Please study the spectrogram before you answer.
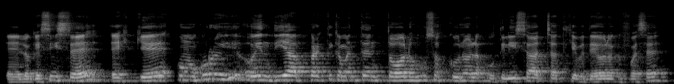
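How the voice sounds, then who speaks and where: A man's voice: sits high, animated, brisk. Man in an echoey room, explaining hesitantly. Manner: hesitant, searching for words, explanatory. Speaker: media executive, interview guest. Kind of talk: conversational interview answers. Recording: roomy, echoey sound.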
